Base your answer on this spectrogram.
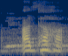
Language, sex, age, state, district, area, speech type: Sanskrit, female, 18-30, Karnataka, Belgaum, rural, read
